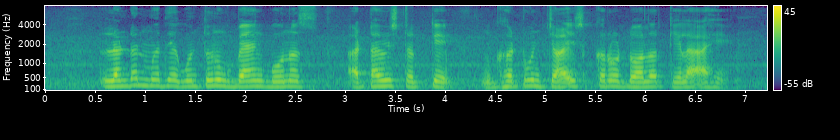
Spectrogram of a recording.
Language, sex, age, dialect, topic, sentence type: Marathi, male, 25-30, Northern Konkan, banking, statement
